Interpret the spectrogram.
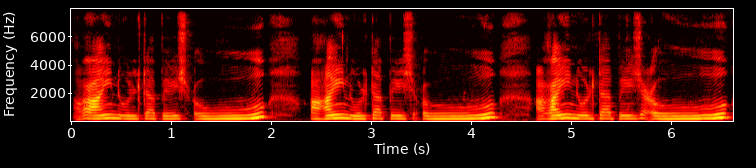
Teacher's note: عین جو ہے حروف ہلکی ہے، اس کو حلق سے نکالنا ہے۔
